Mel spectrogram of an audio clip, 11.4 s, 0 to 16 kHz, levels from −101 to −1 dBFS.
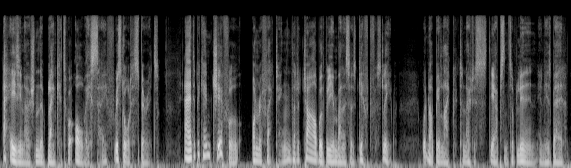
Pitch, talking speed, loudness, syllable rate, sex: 95 Hz, 205 wpm, -26 LUFS, 6.4 syllables/s, male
